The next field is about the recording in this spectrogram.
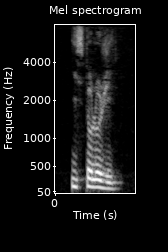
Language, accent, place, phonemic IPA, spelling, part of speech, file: French, France, Lyon, /is.tɔ.lɔ.ʒi/, histologie, noun, LL-Q150 (fra)-histologie.wav
- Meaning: histology (the study of the microscopic structure)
